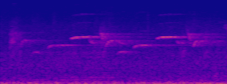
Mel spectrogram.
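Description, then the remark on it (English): Birds call in short, bright chirps and whistles at a billabong, repeating several times over a steady low outdoor rumble, fairly clear. “I can hear bullfrogs. And I can hear wacky birds.”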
